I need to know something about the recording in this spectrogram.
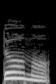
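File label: thanks, Japanese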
